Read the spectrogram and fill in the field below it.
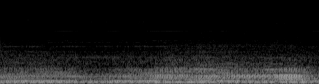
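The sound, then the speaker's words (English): A steady, low droning rumble of helicopters passing overhead, continuous and fairly loud throughout, swelling slightly near the end, with no voices. “Ignore the black helicopters, folks. They get a little loud sometimes.”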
